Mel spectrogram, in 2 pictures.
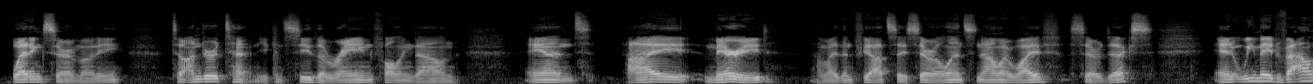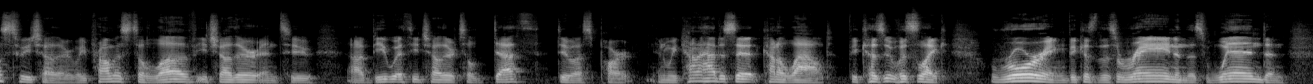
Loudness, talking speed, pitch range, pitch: -21 LUFS, 175 wpm, 100-120 Hz, 110 Hz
